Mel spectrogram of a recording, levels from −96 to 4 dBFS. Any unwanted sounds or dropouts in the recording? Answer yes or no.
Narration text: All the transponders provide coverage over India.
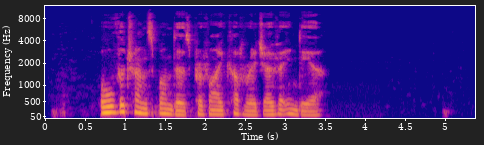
no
